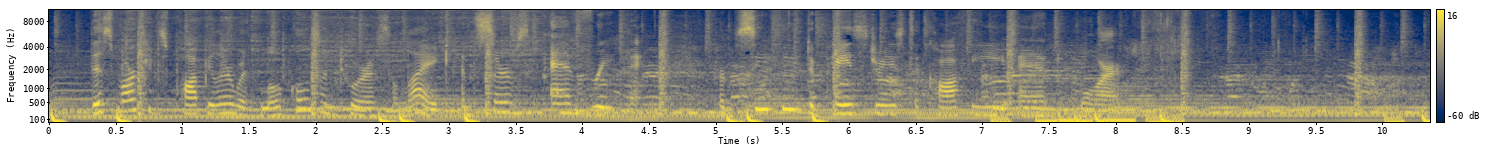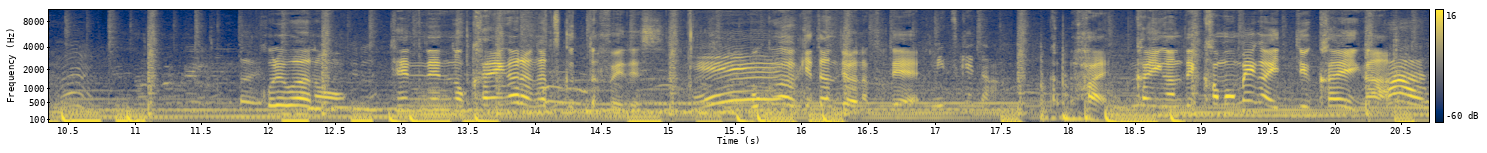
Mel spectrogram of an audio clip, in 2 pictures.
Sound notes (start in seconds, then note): 11.9 vendor speaking in foreign language; 16.9 speaking in foreign language; 18.0 vendor speaking in foreign language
